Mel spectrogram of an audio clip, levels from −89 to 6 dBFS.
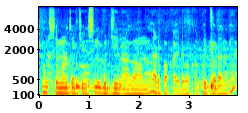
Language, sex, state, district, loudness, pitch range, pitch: Telugu, male, Telangana, Hyderabad, -17 LUFS, 115-140 Hz, 130 Hz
